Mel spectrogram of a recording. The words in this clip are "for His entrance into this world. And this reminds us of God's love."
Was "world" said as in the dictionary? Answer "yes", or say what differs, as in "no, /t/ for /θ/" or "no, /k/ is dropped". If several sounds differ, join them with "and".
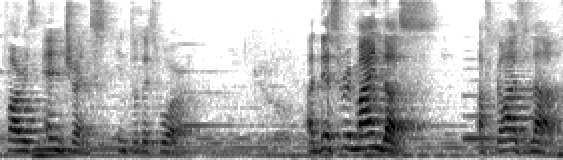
yes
